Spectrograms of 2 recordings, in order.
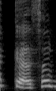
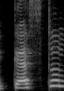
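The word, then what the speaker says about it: castle: इसे कैसल बोलेंगे, कैस्टल नहीं, टी साइलेंट रहेगा।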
